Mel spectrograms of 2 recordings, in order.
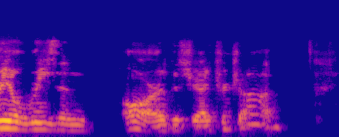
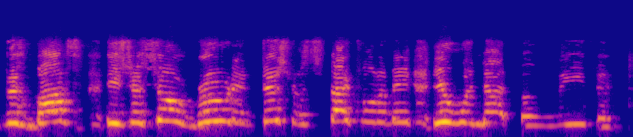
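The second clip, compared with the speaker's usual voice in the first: a higher, upset wife's voice; Cindy's voice; 8 semitones higher than usual. Retold or imitated. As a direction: complain about the rude boss. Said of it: "Cindy's like".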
